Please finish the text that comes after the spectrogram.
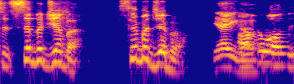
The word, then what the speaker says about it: SibaGiba: I pronounce it SibaGiba.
